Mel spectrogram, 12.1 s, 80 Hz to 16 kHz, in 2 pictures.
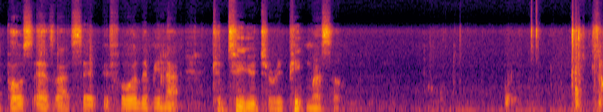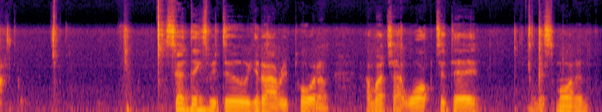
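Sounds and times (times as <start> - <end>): man swallowing: 4.2 - 6.7.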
